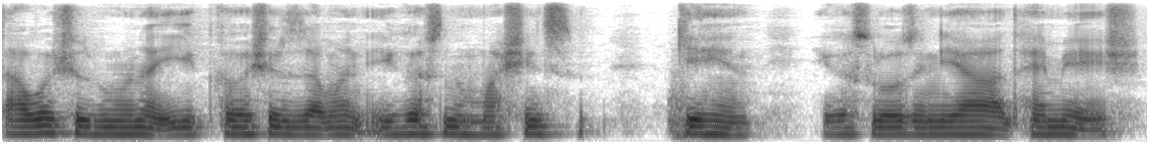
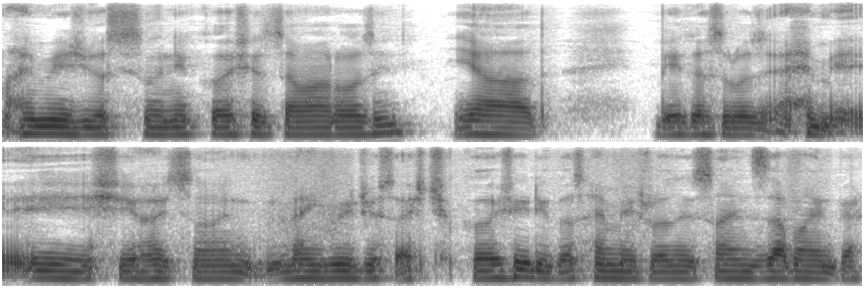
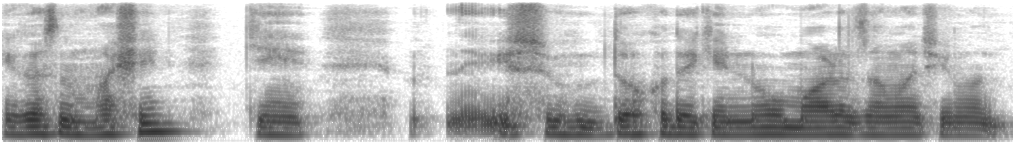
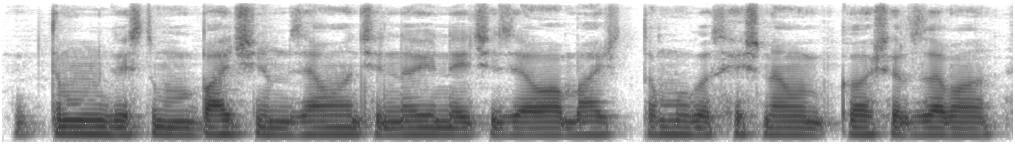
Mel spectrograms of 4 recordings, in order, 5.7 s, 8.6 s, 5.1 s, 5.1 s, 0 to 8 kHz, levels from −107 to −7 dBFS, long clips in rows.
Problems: background sounds at intervals, low volume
